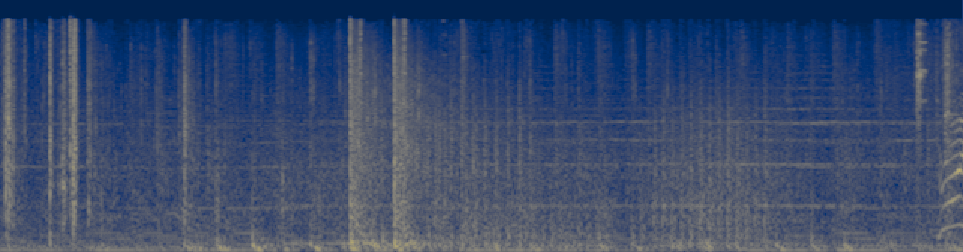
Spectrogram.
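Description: Rapid gunfire in Call of Duty Modern Warfare's Warzone mode, with loud sharp shots and machine-gun bursts rattling close throughout, including heavier cracks partway through.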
